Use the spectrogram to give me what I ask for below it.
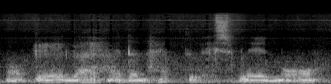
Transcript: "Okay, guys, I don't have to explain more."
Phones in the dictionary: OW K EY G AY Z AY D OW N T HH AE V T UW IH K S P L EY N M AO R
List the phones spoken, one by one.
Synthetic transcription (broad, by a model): OW K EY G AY AY D OW N T HH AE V T UW IH K S P L EY N M AO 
